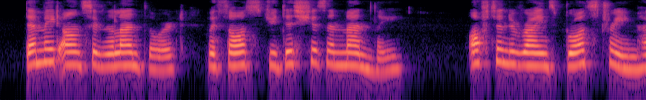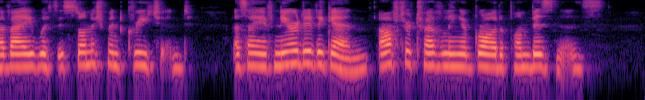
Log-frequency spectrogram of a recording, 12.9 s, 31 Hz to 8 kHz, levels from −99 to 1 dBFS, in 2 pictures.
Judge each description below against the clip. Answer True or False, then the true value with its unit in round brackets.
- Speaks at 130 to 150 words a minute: True (145 wpm)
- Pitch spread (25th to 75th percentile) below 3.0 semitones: True (2.4 semitones)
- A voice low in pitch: False (210 Hz)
